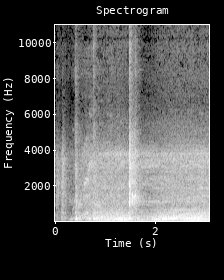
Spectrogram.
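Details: Adventure Kings 2KVA pure sine wave inverter generator, started with all loads unplugged: quick rasp of the pull, then engine catches and climbs to a steady smooth no-load run; clean healthy start.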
